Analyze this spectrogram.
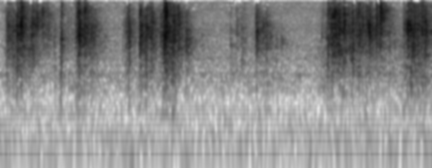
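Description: Thin plastic bag crinkling around a small VGA-to-DVI adapter as it is handled and put down. The rustling comes in two spells, one at the start and one near the end, with a quieter stretch between.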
